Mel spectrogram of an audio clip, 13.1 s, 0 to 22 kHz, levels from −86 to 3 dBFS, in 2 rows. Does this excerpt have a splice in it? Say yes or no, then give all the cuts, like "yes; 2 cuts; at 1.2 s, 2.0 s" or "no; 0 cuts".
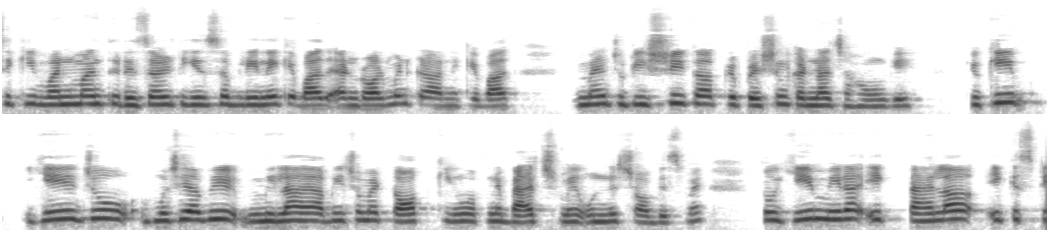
no; 0 cuts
